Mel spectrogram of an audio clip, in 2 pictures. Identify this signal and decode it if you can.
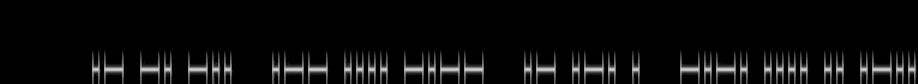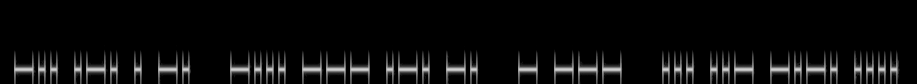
Morse code, heard as a keyed tone, about 20 wpm, 700 Hz. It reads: AND WHY ARE CHILDREN BORN TO SUCH
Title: Sentences from Top 1000 Words 20wpm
